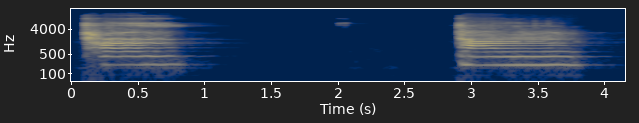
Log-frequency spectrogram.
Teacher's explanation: tang kind of starts with a very aspirated sound. So this T has to be, you kind of have to push the air through.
